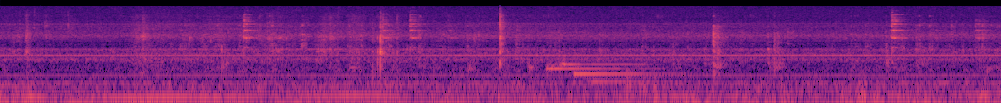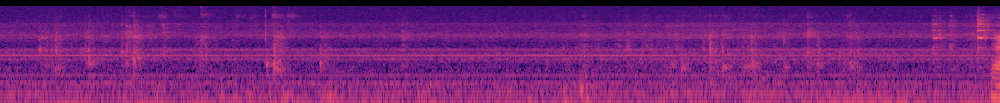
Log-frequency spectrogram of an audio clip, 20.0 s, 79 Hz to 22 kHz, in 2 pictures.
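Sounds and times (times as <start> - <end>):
low hum: 5.5 - 7.4.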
